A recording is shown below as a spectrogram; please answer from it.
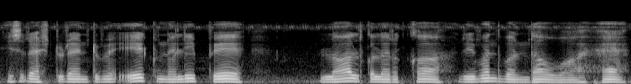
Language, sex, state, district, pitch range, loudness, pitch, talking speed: Hindi, male, Uttar Pradesh, Saharanpur, 115-130 Hz, -17 LUFS, 120 Hz, 125 wpm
